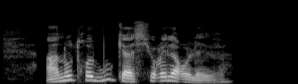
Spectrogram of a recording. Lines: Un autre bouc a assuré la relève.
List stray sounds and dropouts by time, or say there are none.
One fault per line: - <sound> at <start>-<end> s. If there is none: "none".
none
